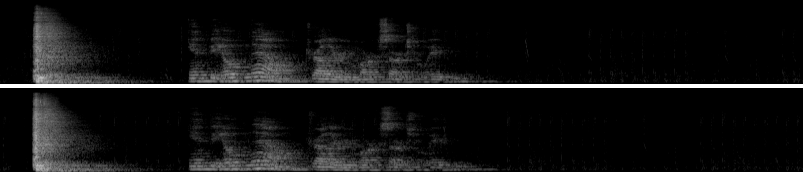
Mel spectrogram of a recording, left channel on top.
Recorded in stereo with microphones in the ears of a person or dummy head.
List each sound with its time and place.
0.3 s a whoosh: 45° right (ahead or behind), 0.6 m
1.9 s a man speaking: 40° left (ahead or behind), 0.9 m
